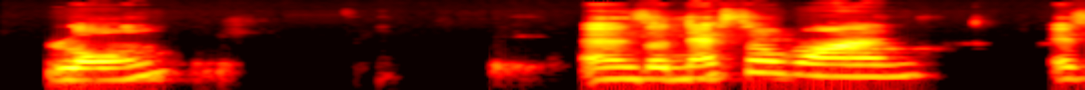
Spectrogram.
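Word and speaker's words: 龙: one is a jargon and the pronunciation is long and the next one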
